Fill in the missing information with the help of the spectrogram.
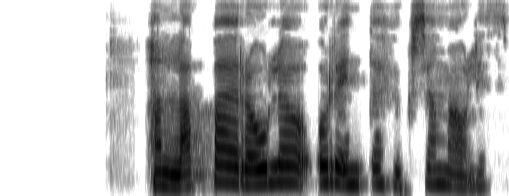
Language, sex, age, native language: Icelandic, female, 11, Icelandic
